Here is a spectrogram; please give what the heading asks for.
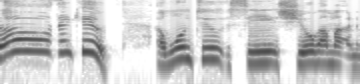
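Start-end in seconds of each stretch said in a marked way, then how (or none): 0.0-1.1 delighted thanks. Real, not acted. Thanking viewer warmly.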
